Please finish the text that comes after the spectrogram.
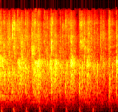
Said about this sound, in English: Can we give Claire Love a huge round of applause?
